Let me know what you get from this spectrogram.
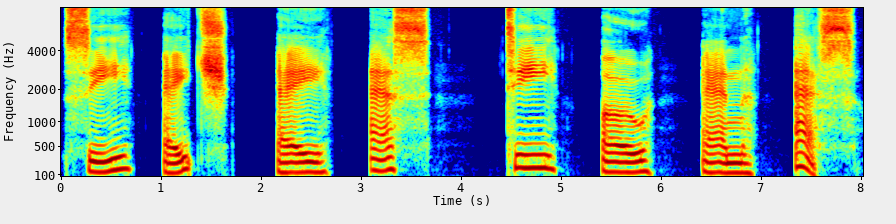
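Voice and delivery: letter by letter, with clear pauses; very slow, measured spelling for dictation. Acted. Agent spelling a street name for a caller, slowly letter by letter.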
